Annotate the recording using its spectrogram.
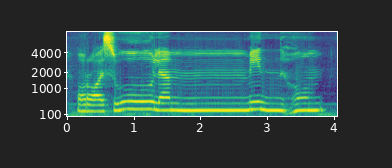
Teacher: را کو پور پڑھ لیجئے گا کیونکہ را پہ زبر ہے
